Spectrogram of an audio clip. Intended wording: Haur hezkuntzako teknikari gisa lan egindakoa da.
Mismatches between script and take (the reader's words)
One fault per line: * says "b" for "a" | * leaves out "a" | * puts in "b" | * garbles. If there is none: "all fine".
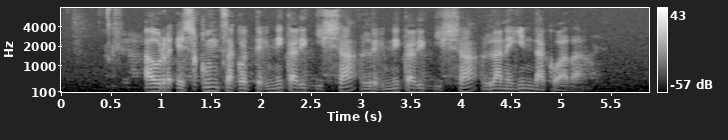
* puts in "teknikari gisa"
